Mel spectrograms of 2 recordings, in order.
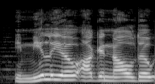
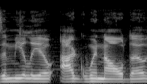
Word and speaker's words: Emilio Aguinaldo: Emilio Aguinaldo y Fami, often mispronounced as Emilio Aguinaldo, that's the American pronunciation, it's Emilio Aguinaldo, would be the face of Filipino resistance to both the Spanish and the Americans.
